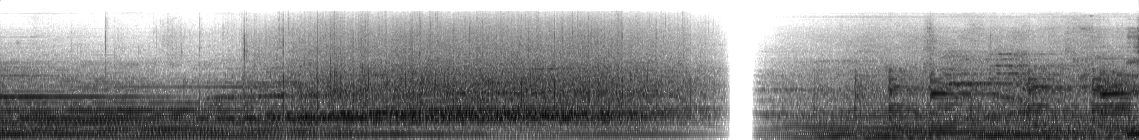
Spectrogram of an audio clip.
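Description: Electric guitars sounding sustained, ringing chords as a band plays live, with crowd applause and cheering swelling over them. The sound fades and drops out completely for a moment a little past halfway, then the electric guitars start ringing again.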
